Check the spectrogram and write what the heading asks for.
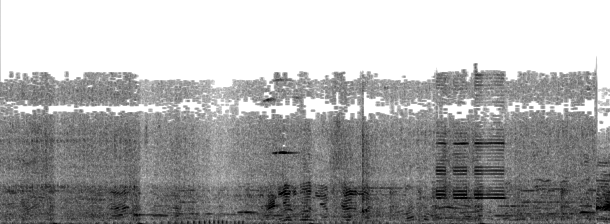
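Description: Several motorcycles running in a procession, their engines rising and falling in pitch again and again, with people's voices over them.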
